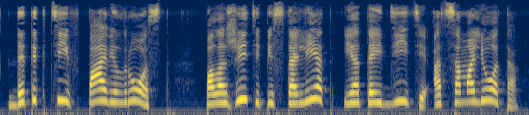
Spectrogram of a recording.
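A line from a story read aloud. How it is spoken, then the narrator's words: Police officer shouting. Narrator (Russian): крикнул полицейский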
